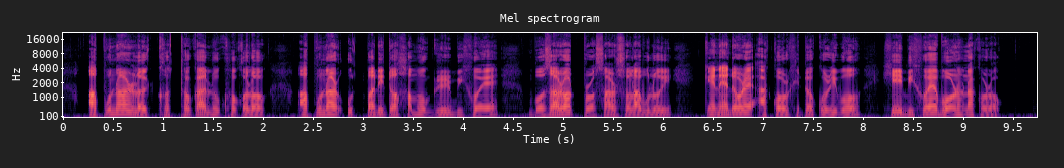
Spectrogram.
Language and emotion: Assamese, neutral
